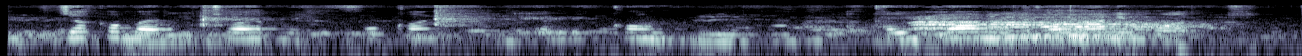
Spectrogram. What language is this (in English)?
Swahili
